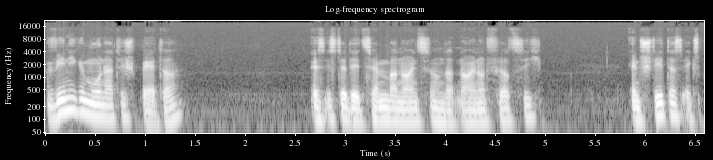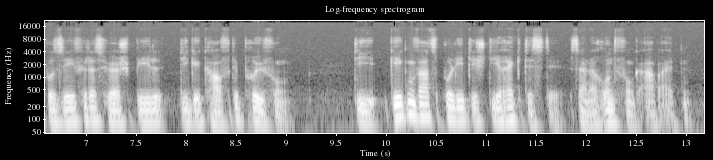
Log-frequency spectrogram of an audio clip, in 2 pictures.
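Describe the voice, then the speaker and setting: Deep, mellow male documentary narrator. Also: expressive, no room sound. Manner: measured, literary, precise. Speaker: narrator of a radio feature. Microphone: close studio microphone.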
